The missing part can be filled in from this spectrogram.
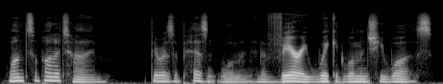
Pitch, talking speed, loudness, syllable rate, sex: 130 Hz, 215 wpm, -20 LUFS, 6.1 syllables/s, male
